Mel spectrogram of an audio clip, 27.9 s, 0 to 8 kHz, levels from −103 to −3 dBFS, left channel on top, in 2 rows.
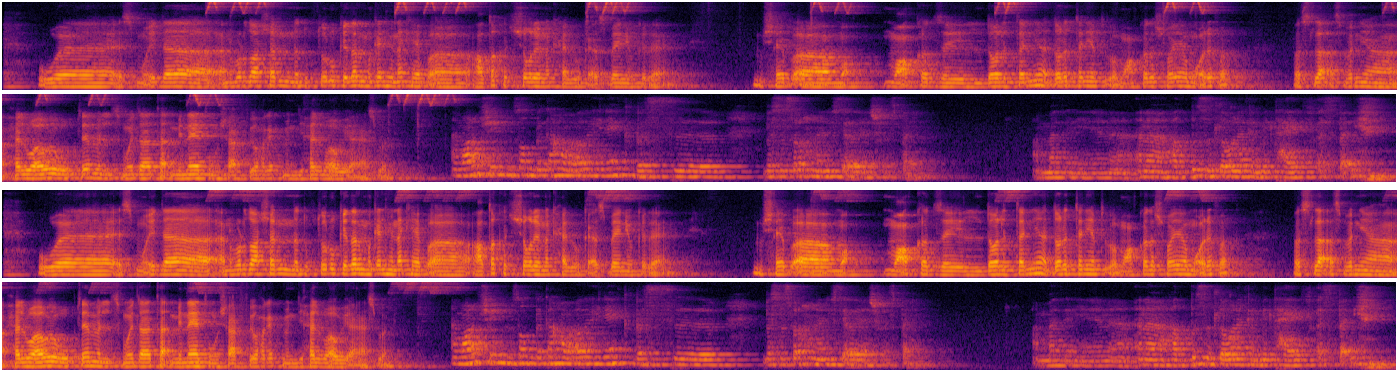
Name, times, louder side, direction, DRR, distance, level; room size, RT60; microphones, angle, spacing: voice 1, 0.4-6.7 7.5-8.5 8.8-12.3 12.9-17.9, right 2 dB, 40° right, 9 dB, 0.7 m, -29 dB
sound 1, 2.0-2.7 3.9-4.6 5.1-5.2 5.8-6.3 6.8-6.9 7.2-7.3 8.1-8.5 9.9-10.1 11.6-12.0 12.5-13.1 13.8-13.9 14.3-14.4 14.7-15.0 15.8-16.2 17.8-18.5, left 8 dB, 65° left, 1.3 m, -42 dB
voice 2, 7.9-8.3 18.4-23.0 24.2-27.7, right 1 dB, 75° right, -2 dB, 3.1 m, -37 dB
6.9 x 6.1 x 7.5 m, 0.98 s
head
